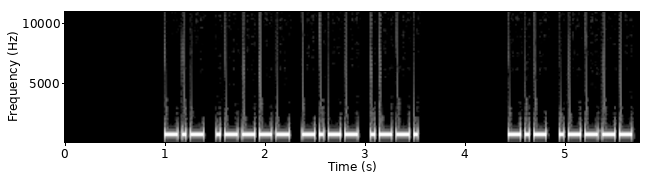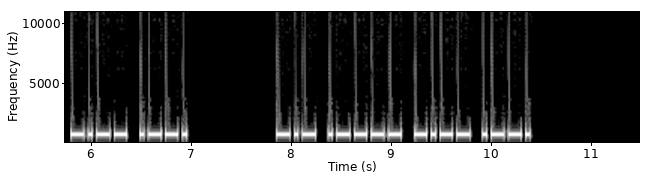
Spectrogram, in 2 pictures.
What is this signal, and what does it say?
Morse code, heard as a keyed tone, about 28 wpm, 700 Hz. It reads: K1YP K1YP K1YP
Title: USA Call Signs - 4 Characters - Repeated 3x - 28wpm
